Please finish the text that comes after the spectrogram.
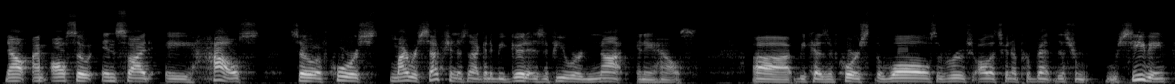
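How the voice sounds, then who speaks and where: Indoors in a room at home, a middle-aged man who hosts a prepping product review channel demonstrates a product casually, explaining in an informal, rambling way full of verbal tags. His mid-range voice has a darkish tone at normal speed, and the audio is dull.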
